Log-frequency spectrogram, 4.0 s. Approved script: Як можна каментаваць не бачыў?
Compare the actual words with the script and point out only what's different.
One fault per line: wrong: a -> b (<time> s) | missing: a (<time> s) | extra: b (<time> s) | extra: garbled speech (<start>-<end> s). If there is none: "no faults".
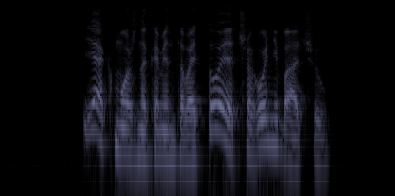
extra: тое чаго (2.1 s)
